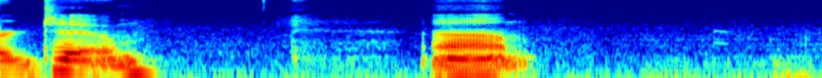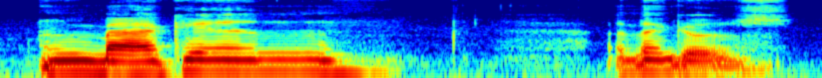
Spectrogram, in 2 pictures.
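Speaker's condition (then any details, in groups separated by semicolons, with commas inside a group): Multiple sclerosis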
